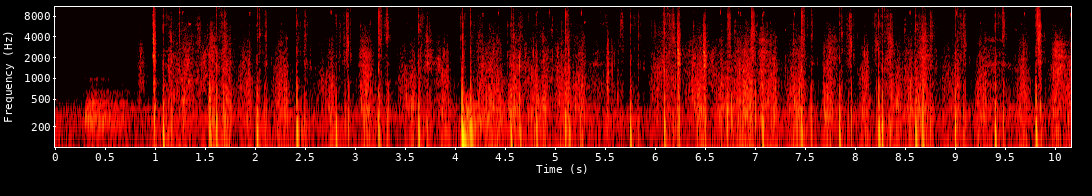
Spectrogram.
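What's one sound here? Footsteps tread on a hard floor indoors.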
